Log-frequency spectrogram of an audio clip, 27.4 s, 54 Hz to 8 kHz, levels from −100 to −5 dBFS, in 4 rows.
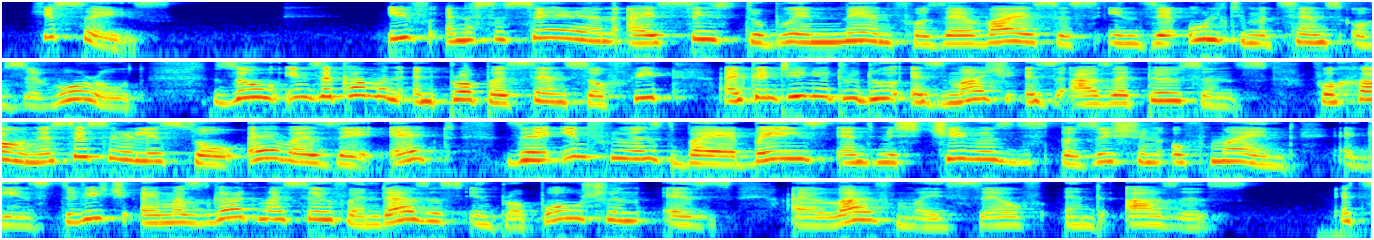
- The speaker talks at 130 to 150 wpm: No, average, 160 wpm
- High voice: Yes, high, 235 Hz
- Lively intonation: Yes, wide, 6.1 semitones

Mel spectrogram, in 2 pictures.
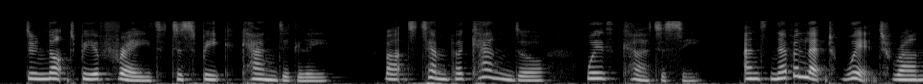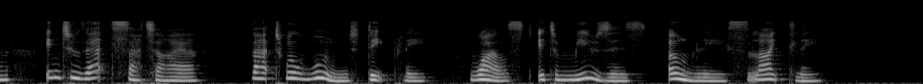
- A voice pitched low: No, high, 225 Hz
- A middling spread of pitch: No, wide, 6.2 semitones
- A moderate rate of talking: No, slow, 95 wpm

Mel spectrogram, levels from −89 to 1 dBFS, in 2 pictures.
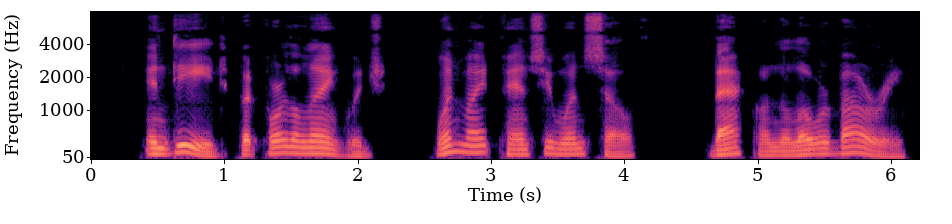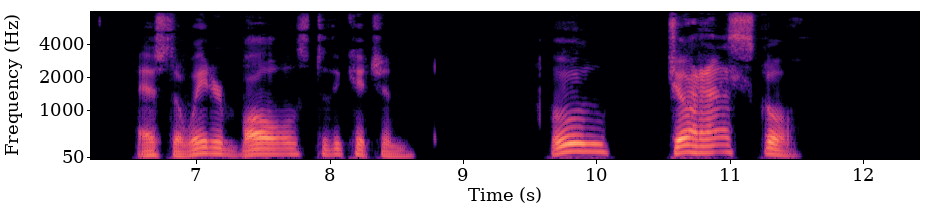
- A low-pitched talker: Yes, low, 110 Hz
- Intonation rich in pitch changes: Yes, wide, 6.7 semitones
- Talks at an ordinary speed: No, slow, 115 wpm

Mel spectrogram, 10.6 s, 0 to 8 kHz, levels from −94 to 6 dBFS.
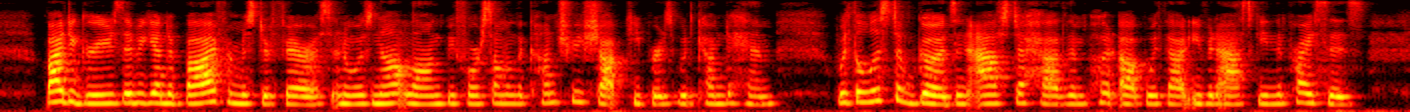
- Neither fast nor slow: No, fast, 230 wpm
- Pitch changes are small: Yes, narrow, 1.7 semitones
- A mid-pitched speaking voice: No, high, 235 Hz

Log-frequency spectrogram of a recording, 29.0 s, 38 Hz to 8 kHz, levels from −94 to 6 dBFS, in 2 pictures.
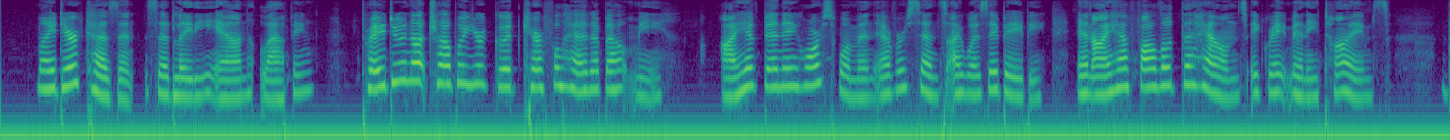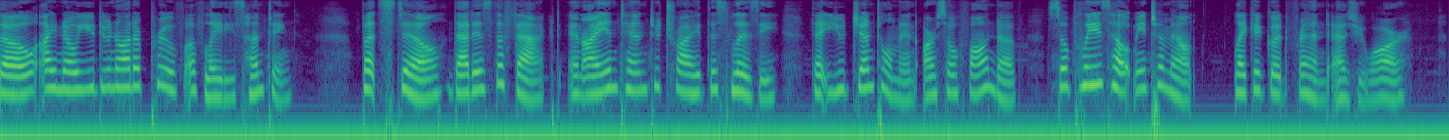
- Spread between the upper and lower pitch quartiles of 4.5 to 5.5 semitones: Yes, average, 5.2 semitones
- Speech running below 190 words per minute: Yes, average, 170 wpm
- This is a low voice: No, high, 235 Hz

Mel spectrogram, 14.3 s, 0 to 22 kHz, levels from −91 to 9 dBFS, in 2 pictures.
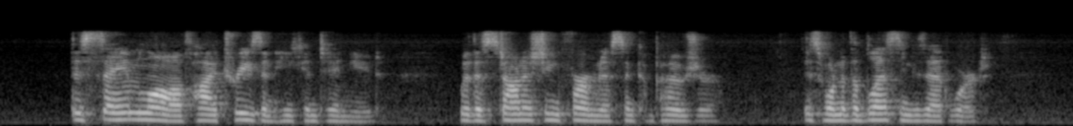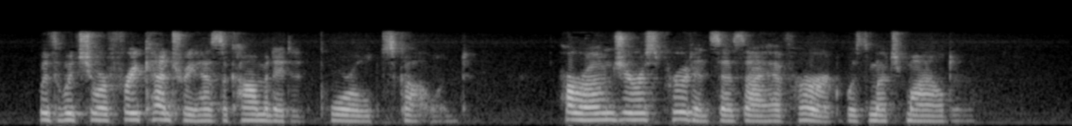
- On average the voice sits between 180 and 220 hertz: Yes, medium, 185 Hz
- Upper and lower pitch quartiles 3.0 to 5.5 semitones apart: No, narrow, 2.6 semitones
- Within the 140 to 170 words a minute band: Yes, average, 165 wpm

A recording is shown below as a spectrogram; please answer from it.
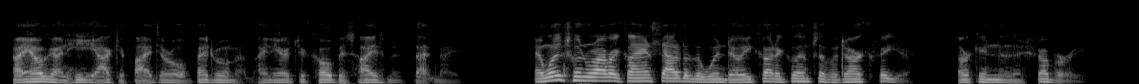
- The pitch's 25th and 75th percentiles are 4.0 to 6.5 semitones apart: Yes, average, 4.8 semitones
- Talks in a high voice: No, low, 110 Hz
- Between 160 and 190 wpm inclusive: Yes, average, 180 wpm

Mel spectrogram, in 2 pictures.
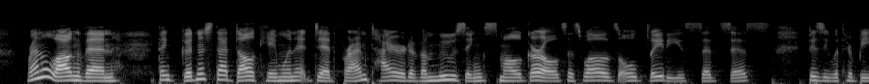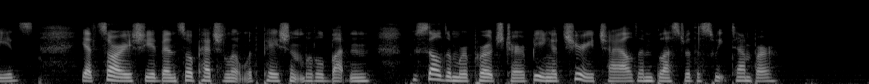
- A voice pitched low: No, medium, 165 Hz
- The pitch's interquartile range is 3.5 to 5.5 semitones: No, narrow, 2.4 semitones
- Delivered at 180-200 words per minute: Yes, average, 185 wpm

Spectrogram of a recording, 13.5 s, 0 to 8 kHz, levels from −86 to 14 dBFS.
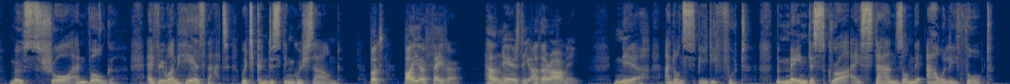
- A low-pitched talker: Yes, low, 130 Hz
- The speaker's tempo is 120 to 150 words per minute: No, average, 165 wpm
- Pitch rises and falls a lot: No, average, 5.0 semitones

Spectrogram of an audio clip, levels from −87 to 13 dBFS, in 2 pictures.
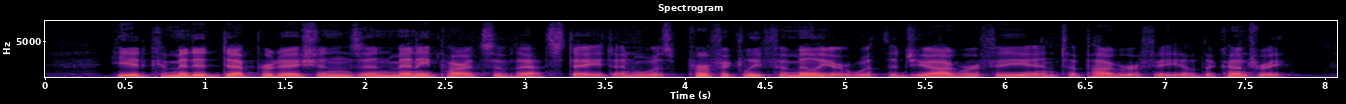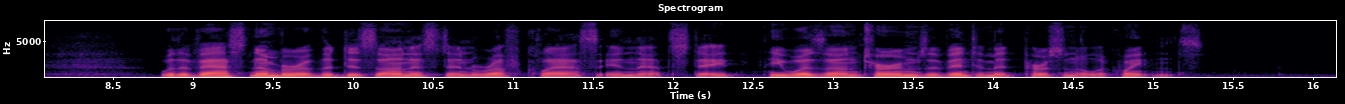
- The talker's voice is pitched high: No, very low, 85 Hz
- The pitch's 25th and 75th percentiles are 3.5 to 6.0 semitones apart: Yes, average, 3.9 semitones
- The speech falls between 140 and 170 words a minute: Yes, average, 160 wpm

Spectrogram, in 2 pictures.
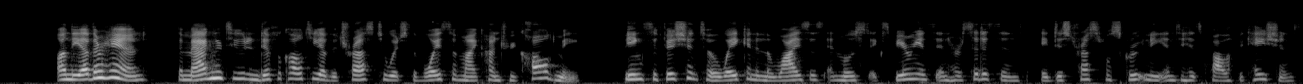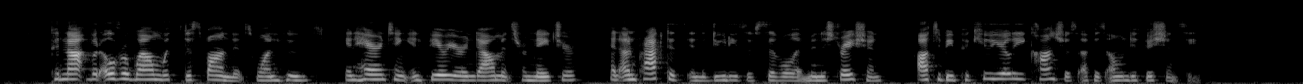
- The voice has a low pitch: No, high, 205 Hz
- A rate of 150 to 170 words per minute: Yes, average, 160 wpm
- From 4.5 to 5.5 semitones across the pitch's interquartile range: No, average, 3.6 semitones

